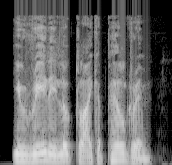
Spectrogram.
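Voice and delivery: ordinary talk

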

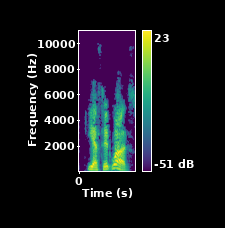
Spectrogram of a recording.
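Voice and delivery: brazen, cheeky, insolent, unabashed tone. Reading a story, Anthony answers his teacher Anne's question: insolent. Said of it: "said Anthony insolently".

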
